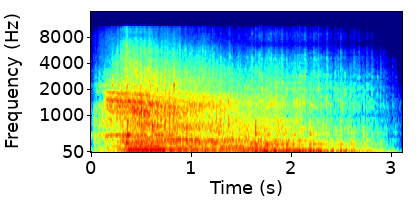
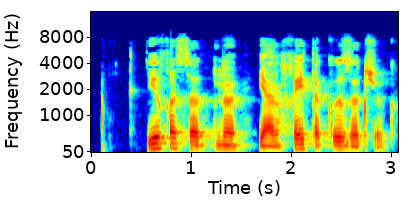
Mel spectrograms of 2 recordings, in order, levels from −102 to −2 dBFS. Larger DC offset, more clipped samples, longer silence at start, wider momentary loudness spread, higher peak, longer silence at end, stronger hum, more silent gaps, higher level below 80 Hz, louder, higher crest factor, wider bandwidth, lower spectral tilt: neither; neither; about the same, 0.05 s vs 0.1 s; first, 17 LU vs 9 LU; about the same, 0 dBFS vs 0 dBFS; first, 0.2 s vs 0.05 s; neither; neither; first, -24 dBFS vs -56 dBFS; about the same, -16 LUFS vs -16 LUFS; about the same, 16 dB vs 16 dB; second, 7.4 kHz vs 8.2 kHz; first, -8 dB/octave vs -5.5 dB/octave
